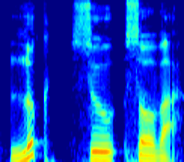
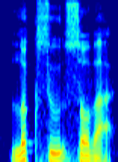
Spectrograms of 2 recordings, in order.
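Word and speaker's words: Luksusowa: to pronounce this right look sua look sua it's spelled l u k s u s o w a it is such a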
